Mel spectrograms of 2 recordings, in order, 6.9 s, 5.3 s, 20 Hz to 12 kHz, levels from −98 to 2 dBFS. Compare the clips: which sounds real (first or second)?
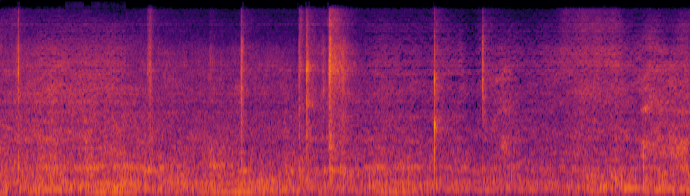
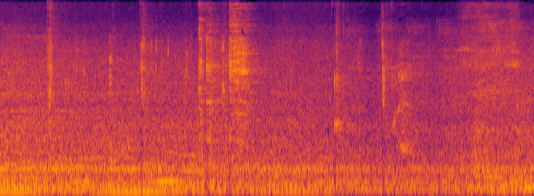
second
